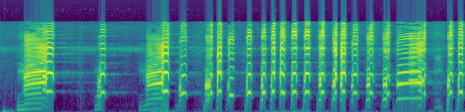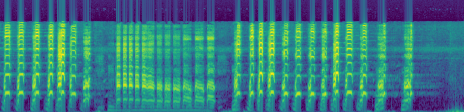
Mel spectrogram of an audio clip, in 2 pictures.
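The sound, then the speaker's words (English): Aggressive duck calling with clucks, used to finish the birds: a long run of loud honking notes, starting with spaced bursts and building into rapid, rhythmic strings of short clucks, with no talking. “And generally you'll finish the birds after that last cluck, cluck, cluck, cluck, cluck, cluck, cluck.”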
